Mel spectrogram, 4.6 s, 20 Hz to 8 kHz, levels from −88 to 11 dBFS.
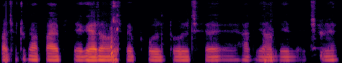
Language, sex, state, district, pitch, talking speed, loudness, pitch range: Maithili, male, Bihar, Saharsa, 115 Hz, 130 wpm, -34 LUFS, 115-120 Hz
